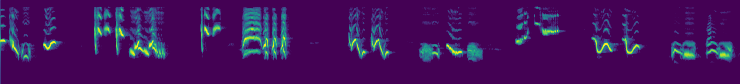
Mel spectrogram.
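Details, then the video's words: A brown thrasher sings outdoors, delivering a rapid chain of different phrases: sharp downslurred notes, rich warbles and rising whistles, several repeated in pairs, with short gaps between. "Birds Singing - Brown Thrasher"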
